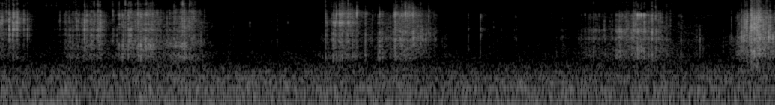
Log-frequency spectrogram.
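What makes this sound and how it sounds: A small clear plastic jar, partly filled with brown dry granules, is held in both hands with long nails and squeezed, tilted and shaken so the granules shift and crunch. The result is bright, high crinkly crunching in several bursts separated by quieter gaps, with almost no low end.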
